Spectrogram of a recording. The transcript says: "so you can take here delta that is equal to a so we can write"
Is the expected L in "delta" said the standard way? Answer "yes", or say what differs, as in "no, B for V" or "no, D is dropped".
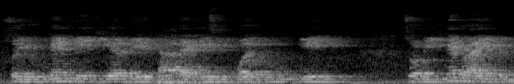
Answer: no, L is dropped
